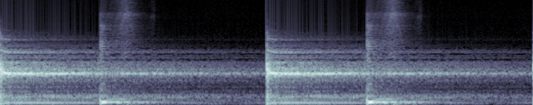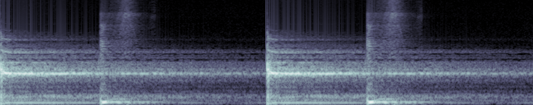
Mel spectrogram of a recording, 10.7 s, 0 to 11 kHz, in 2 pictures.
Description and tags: Ambient Groove 007
Produced for ambient music and world beats. Perfect for a foundation beat.
loops, groove, drum, ambient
